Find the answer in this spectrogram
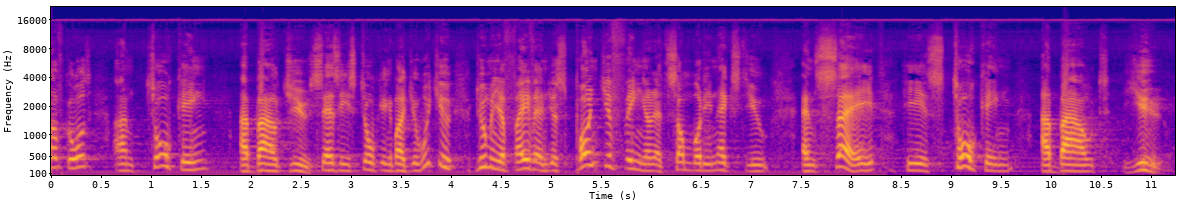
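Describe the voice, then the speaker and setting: Preaching in a Pentecostal style with call-outs from the congregation, a Dutch man speaks with a Dutch accent in exclamations, frequently hesitating and repeating himself. His voice is on the high side and fairly bright.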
